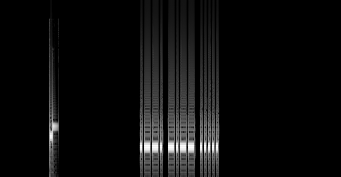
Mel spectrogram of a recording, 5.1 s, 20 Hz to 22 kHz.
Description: Morse code, heard as a keyed tone, about 40 wpm, 700 Hz. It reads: PY5
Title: Callsign Prefixes for Top 50 DXCC - 40wpm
